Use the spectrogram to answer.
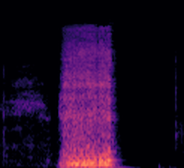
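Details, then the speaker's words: Simulated wheeze made by blowing through a paper tube: a soft normal blow, then a louder, buzzy rush of air once the tube is narrowed, showing how collapsed bronchi in asthma produce wheezes. "sonido que yo me dan va para donde el aire que yo que yo expulse que va a ser un sonido porque el espacio es más pequeño si estoy metiendo la misma cantidad de aire pero en un espacio más pequeño por eso es que se generan las sibilancias ok porque el bronquio está colapsado el bronquio está más pequeño"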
